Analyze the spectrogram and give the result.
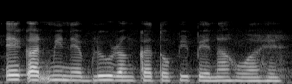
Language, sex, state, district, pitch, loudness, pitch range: Hindi, female, Arunachal Pradesh, Lower Dibang Valley, 185 Hz, -18 LUFS, 175-200 Hz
